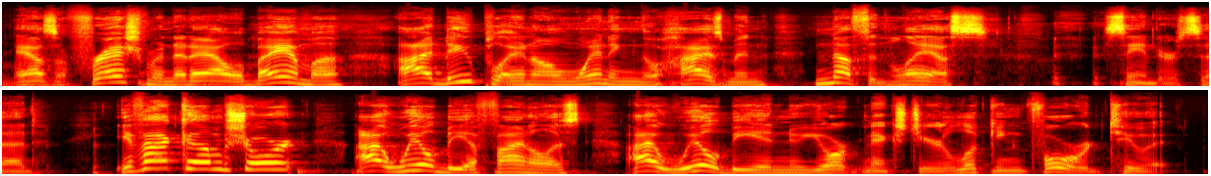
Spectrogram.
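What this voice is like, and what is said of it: Put-on Oklahoma accent. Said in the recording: “Oklahoma accent.”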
